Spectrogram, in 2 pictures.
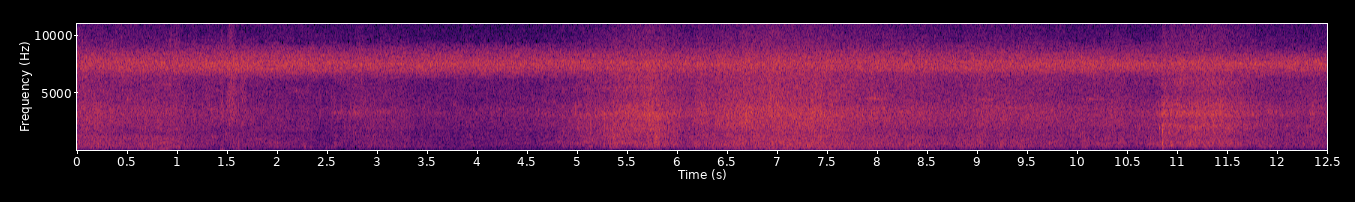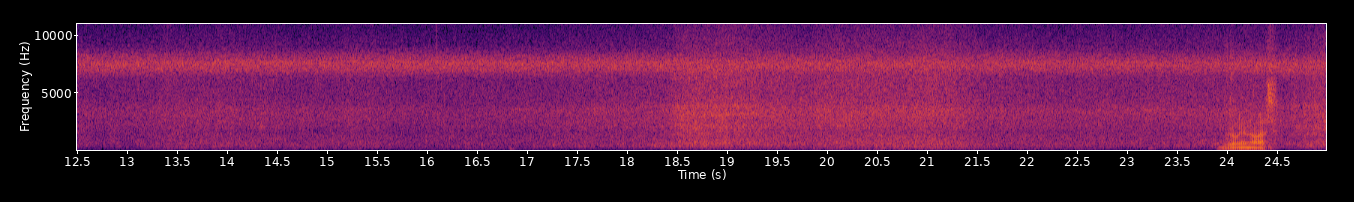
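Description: Sea waves wash in at high tide at Flying Fish Point, a faint, distant surf that swells and fades under steady wind noise, with a brief louder knock near the end.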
